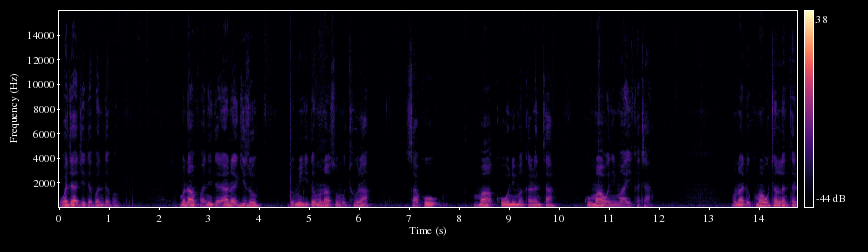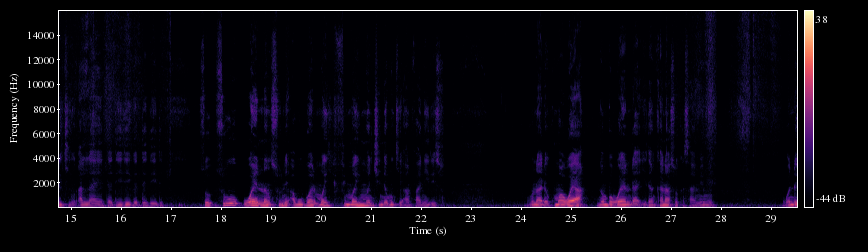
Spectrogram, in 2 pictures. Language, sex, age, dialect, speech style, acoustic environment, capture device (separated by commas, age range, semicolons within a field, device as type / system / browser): Hausa, male, 35-44, Nigeria - Nigerian Standard, focused, silence, mobile / Linux / Chrome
